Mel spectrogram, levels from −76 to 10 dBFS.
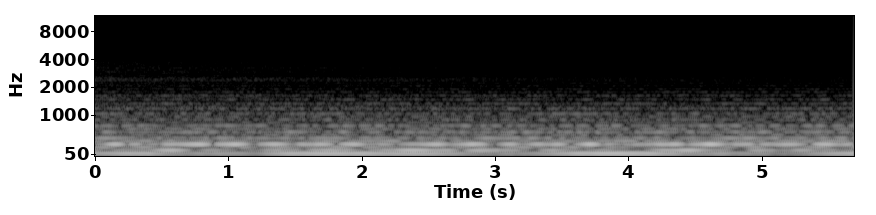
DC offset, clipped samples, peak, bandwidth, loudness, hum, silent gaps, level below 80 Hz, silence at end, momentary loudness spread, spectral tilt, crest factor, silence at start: under 0.1%; under 0.1%; -6 dBFS; 2.5 kHz; -20 LUFS; none; none; -24 dBFS; 0 s; 4 LU; -13.5 dB/octave; 12 dB; 0 s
